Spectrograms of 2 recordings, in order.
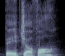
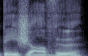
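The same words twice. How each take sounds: First: It is said with an English-style pronunciation. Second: It is said with a French-style pronunciation. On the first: "I don't say uh" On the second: "I say déjà vu. ... I just kind of say the whole thing French"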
